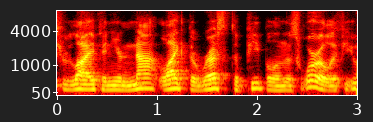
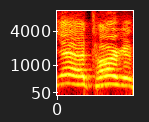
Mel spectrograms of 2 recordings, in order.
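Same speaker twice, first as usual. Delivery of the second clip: put-on many children shrieking at once, high and loud; 12 semitones higher, 7 dB louder than usual. Retelling the kids' reaction to going to Target: imitating kids screaming. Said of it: "And they start screaming".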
